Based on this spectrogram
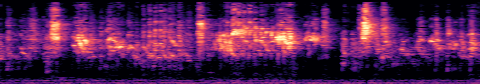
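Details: Pet budgerigars warbling in a rough, buzzy chatter mixed with squeaky rising notes and sharp high chirps, in uneven bursts that swell and fade over a faint steady hum.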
